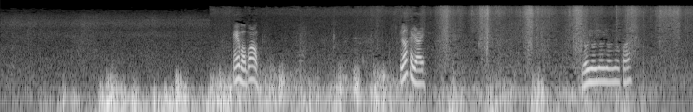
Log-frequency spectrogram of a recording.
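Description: Dry leaves and branches rustle as a man pushes through brush.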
